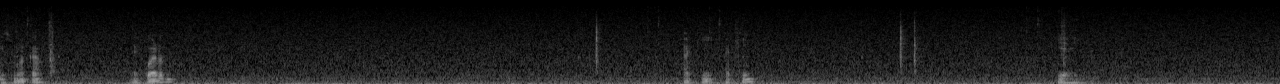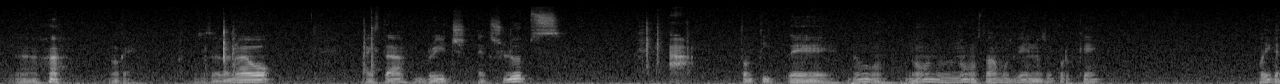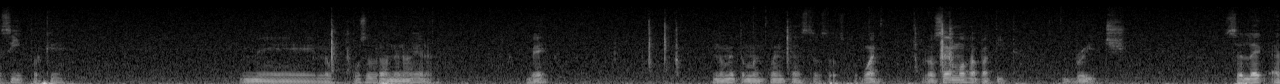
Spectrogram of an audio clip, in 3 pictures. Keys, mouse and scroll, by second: 0.1 alt+shift+right click, 0.5-2.7 alt+shift+drag, 2.7-5.9 middle drag, 6.4 shift+right click, 7.1 shift+right click, 7.6-8.8 shift+right drag, 10.2 right click, 10.6-13.7 middle drag, 11.0 alt+shift+click, 13.7-14.8 drag, 15.0 space, 16.4 Return, 17.7 click, 17.8-19.3 middle drag, 19.3 ctrl+z, 20.4-22.8 middle drag, 22.9-28.8 middle drag, 28.8 space, 29.8 click, 30.7 click, 32.2 ctrl+z, 33.1 right click, 34.3 shift+right click, 34.9 shift+space, 36.1 click.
